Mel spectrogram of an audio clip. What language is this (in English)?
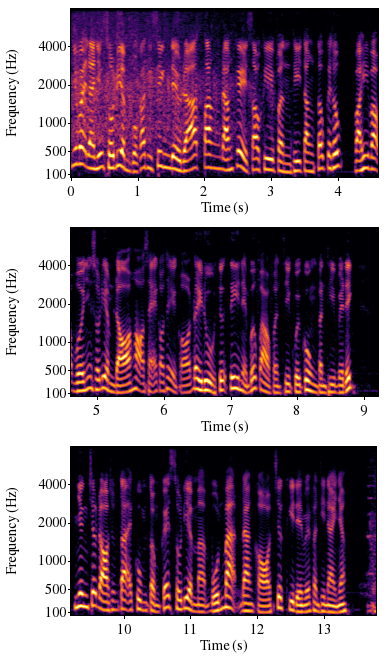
Vietnamese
